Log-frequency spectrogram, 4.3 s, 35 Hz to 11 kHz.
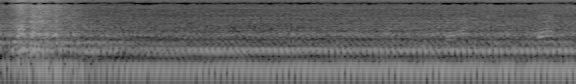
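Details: Super Stock Buick 350 V8 during camshaft break-in, after the distributor points issue was sorted. A strong, even rumble with steady firing pulses and no knocks or misses; the engine runs healthy and the cam appears not flat.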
